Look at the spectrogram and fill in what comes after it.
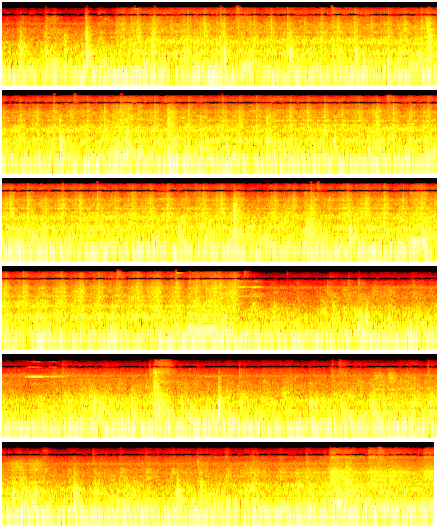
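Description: Railroad train rolling along the track, its wheels clicking steadily over the rail joints. The high hiss drops away about halfway through.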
